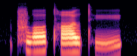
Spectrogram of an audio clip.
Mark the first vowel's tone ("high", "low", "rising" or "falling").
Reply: high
